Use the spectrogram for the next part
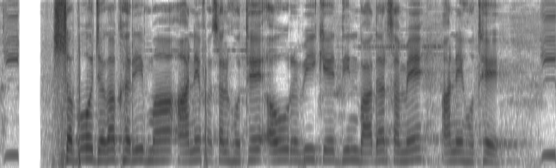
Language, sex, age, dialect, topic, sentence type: Chhattisgarhi, male, 18-24, Western/Budati/Khatahi, agriculture, statement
